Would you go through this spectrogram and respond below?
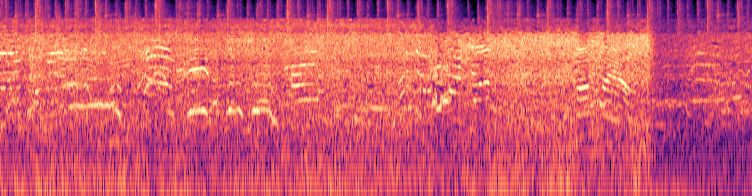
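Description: Floodwater rushes in a loud, continuous roar and churn that has swept away a family, with agitated voices and shouts from people nearby throughout.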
